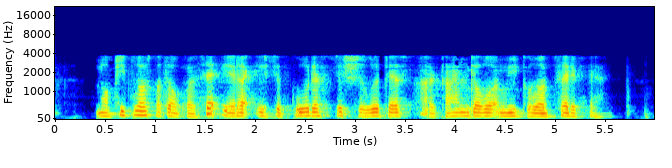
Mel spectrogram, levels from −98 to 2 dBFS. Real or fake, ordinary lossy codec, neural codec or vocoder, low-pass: fake; AAC, 24 kbps; codec, 16 kHz in and 24 kHz out, 0.6 kbps, FireRedTTS-2 codec; 3.6 kHz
